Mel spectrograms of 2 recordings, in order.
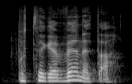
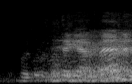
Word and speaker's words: Bottega Veneta: Kan vi säga uttalet i kör? – Ja, har ni lärt er hur man säger det? Eller har vi lärt oss? – Okej. Okay. – Ja. Bottega Veneta. – Bottega Veneta. – Ja, bra! – Superbra.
